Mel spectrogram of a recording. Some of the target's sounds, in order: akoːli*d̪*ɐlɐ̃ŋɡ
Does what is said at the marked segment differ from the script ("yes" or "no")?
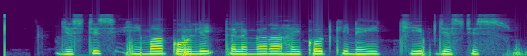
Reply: yes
